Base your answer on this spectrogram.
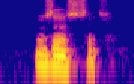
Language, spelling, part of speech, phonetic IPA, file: Polish, wrzeszczeć, verb, [ˈvʒɛʃt͡ʃɛt͡ɕ], LL-Q809 (pol)-wrzeszczeć.wav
